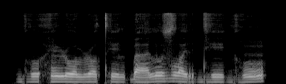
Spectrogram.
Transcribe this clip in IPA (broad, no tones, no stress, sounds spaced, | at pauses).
ɡʱ o h ɛ̃ ɭ o lˠ ɭ ɔ t̪ʰ e l ɓ a l o z lˠ e r dʱ e ɡʱ õ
